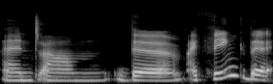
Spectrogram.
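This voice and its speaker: A woman with a German accent and lively intonation, over noticeable background noise. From Germany. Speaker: retreat participant. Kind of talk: interview. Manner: halting.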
